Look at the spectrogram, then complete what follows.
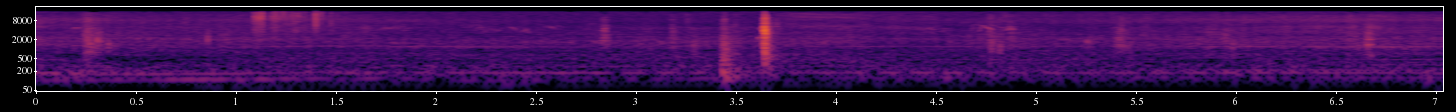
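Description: A car engine idling quietly, a low steady hum, with two sharp clicks about three and a half seconds in.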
